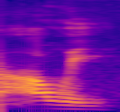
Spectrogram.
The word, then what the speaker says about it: আওয়ে: এটা বাংলায় আবয়িকা রয়েছে, আবই উচ্চারণ হবে না, আওয়ে। ভূত পিশাচ নিকট নেই আওয়ে, মহাবীর জব নাম শুনাওয়ে।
